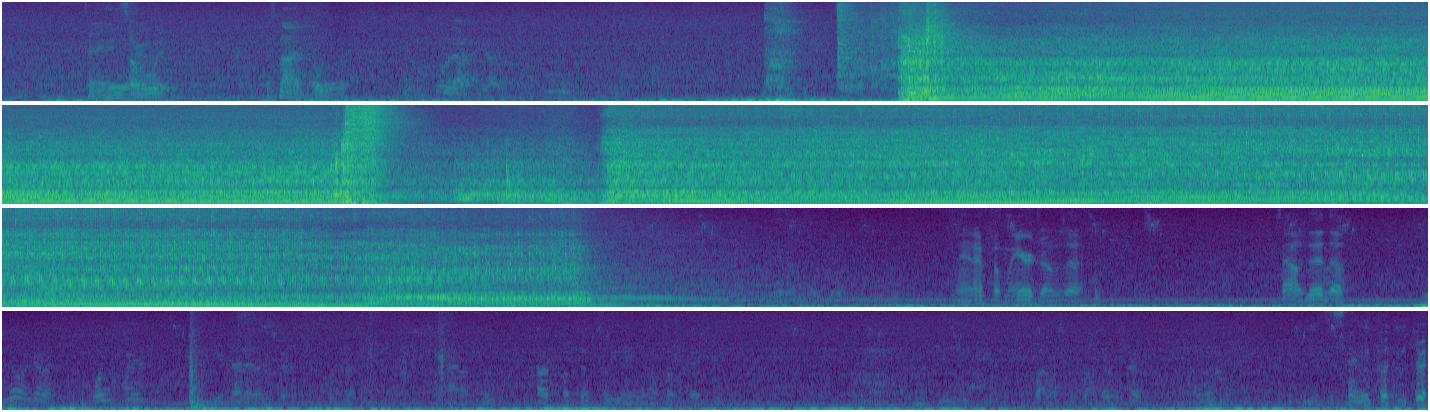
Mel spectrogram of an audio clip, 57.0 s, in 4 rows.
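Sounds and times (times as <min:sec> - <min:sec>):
car engine starting and idling: 0:08.3 - 0:37.9
engine revving: 0:08.4 - 0:36.6.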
